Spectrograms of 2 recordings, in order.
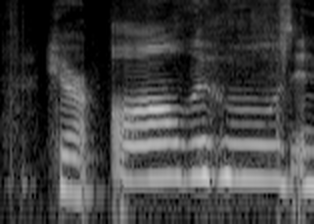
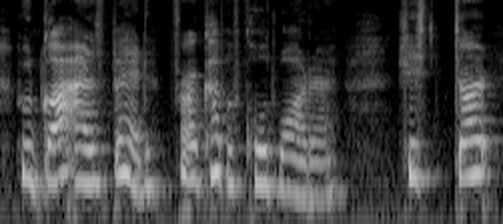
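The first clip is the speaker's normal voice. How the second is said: plain reading voice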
